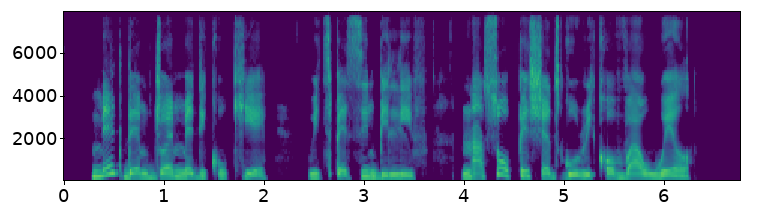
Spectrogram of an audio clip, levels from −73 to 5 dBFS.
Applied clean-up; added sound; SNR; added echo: none; none; none; none.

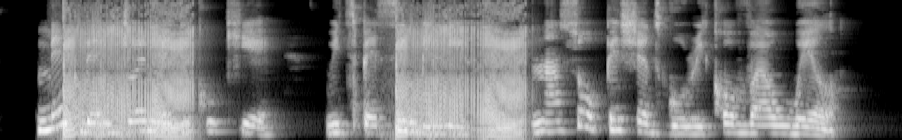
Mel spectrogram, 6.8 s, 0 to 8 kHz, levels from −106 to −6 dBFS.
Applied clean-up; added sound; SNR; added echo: classical method WPE with log-MMSE.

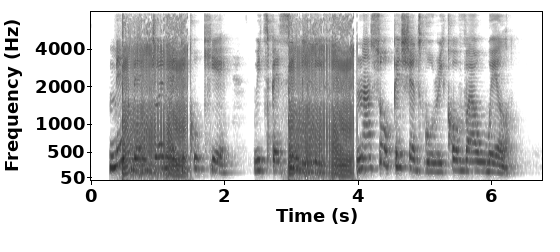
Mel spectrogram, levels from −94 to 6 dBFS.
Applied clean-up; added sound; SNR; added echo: none; Fart; -2 dB; reverberation time 0.3 s.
